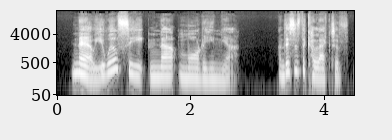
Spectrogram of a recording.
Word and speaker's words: Mórrígna: So na Mórrígna is the correct use and it names them collectively.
